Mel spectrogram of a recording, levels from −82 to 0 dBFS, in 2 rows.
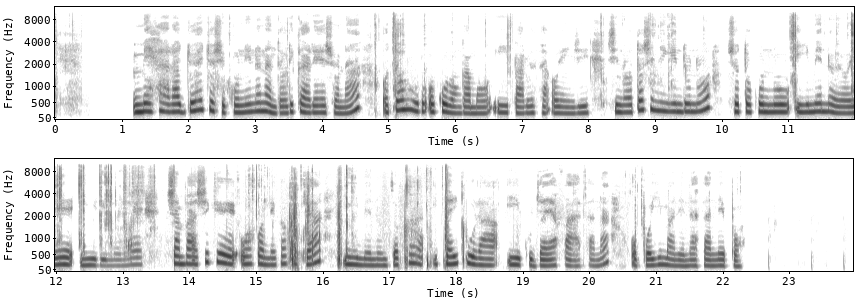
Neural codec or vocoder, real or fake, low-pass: none; real; 9.9 kHz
